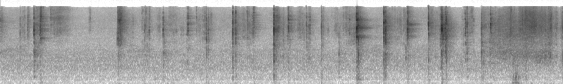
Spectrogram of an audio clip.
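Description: Tarot cards are shuffled and drawn at a table, giving a series of crisp, close flicks and soft slaps that grow more frequent toward the end, with no talking.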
